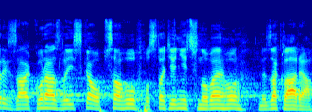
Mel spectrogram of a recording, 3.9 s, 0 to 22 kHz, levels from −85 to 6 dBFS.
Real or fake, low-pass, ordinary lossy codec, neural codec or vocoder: fake; 10.8 kHz; Opus, 64 kbps; vocoder, 44.1 kHz, 128 mel bands every 512 samples, BigVGAN v2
